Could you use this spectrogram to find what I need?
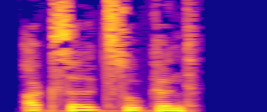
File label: "achselzuckend", german; adjectives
